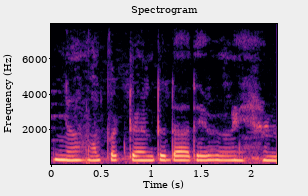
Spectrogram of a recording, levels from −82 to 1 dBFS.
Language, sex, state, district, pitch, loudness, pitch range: Hindi, female, Maharashtra, Washim, 245 Hz, -15 LUFS, 240-250 Hz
